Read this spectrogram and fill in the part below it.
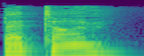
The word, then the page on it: bedtime: British English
